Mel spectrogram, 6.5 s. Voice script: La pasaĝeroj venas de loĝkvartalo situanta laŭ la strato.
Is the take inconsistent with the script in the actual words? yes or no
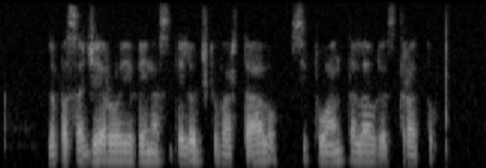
no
